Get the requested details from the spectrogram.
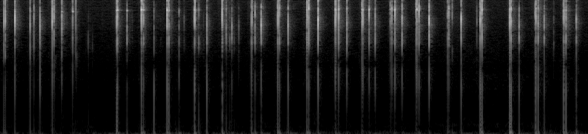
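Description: Long nails rapidly and irregularly tap and scratch the glass body of a round glass perfume bottle with a blue cap, partly filled with blue liquid. The result is a dense stream of short, dry, bright clicks and scrapes that die away almost instantly.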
